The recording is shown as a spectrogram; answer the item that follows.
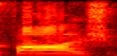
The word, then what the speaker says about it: phage: viruses so the phage and it's phase or faj bacteria phage bacteria v doesn't matter to me how you say it but remember that it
